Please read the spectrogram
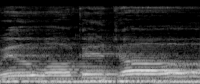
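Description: Slow sacred song: a male voice sings a few long, held notes with vibrato over a steady low instrumental accompaniment.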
